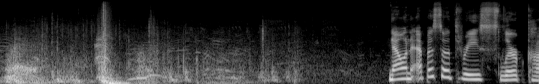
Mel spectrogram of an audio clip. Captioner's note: Slurp grumbling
